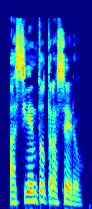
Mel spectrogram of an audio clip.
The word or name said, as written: asiento trasero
